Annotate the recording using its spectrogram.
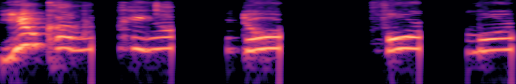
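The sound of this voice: The put-on character voice is squeaky and extremely high in pitch. It races along at a very fast pace.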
